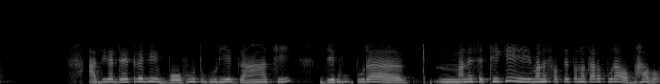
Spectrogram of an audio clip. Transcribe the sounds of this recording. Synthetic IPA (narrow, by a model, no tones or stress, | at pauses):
ad͡ʒikaɖeʈɾebʱibɔɦut̪ɡuɽieɡãt͡ʃʰi | d͡ʒepuɾa | maneseʈʰikimanesɔt͡ʃet̪ɔnɔt̪aɾɔpuɾaɔbʱabɔ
